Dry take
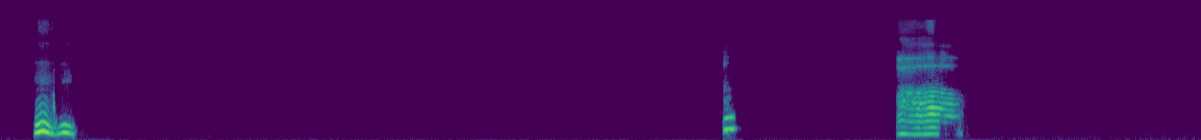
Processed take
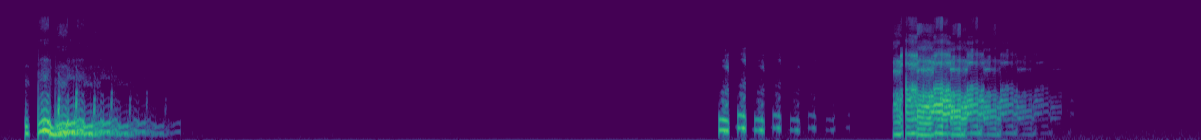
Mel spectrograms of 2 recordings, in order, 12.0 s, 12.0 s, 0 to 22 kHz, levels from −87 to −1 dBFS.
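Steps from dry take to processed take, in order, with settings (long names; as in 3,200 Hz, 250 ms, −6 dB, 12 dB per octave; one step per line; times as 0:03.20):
reversed piece by piece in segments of 124 ms
transient designer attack −7 dB, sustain +7 dB
on a send: repeating echo 177 ms, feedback 44%, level −4 dB
on the sum: pitch modulation by a square or saw wave square 3 Hz, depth 160 cents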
